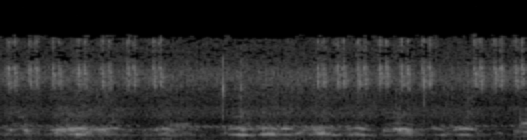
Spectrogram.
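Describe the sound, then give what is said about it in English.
Geese flying above the speaker honk repeatedly in a loose, overlapping chorus, fairly faint, with a steady high-pitched hiss in the background. “I wonder if you can hear the geese above me.”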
